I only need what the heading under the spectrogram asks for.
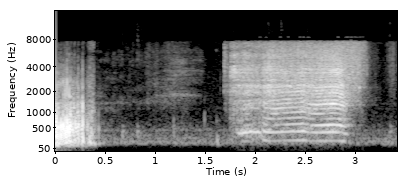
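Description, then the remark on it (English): A person who is sick blows their nose: a short sniff-like burst, a pause, then one long, loud, honking blow with a buzzy, slightly tonal rasp, ending abruptly. No talking. “Excuse me. To blow my nose.”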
